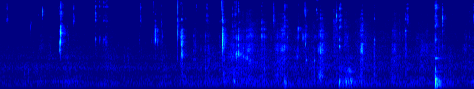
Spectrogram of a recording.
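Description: Faint chewing of a mouthful of raw kale salad: irregular small crunches and wet mouth clicks, with a louder crunch near the end.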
